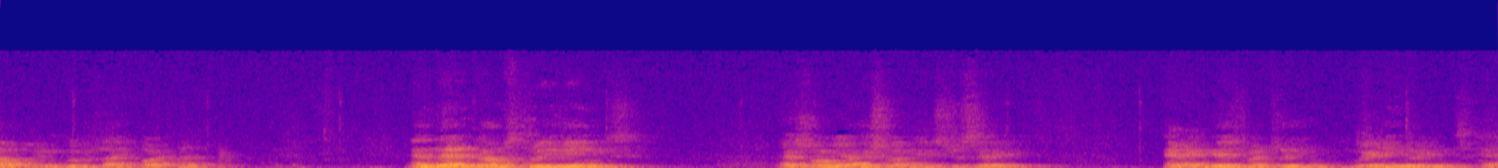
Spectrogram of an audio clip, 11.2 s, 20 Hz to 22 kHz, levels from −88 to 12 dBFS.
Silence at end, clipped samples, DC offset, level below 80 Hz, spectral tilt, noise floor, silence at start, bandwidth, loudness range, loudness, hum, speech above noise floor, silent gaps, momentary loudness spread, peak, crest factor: 0 s; under 0.1%; under 0.1%; -62 dBFS; -7.5 dB/octave; -52 dBFS; 0 s; 15 kHz; 6 LU; -21 LUFS; none; 33 dB; none; 14 LU; -4 dBFS; 18 dB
